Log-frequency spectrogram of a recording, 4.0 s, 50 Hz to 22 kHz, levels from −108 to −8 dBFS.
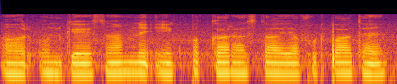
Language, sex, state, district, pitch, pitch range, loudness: Hindi, male, Uttar Pradesh, Lalitpur, 115 Hz, 115-120 Hz, -21 LUFS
